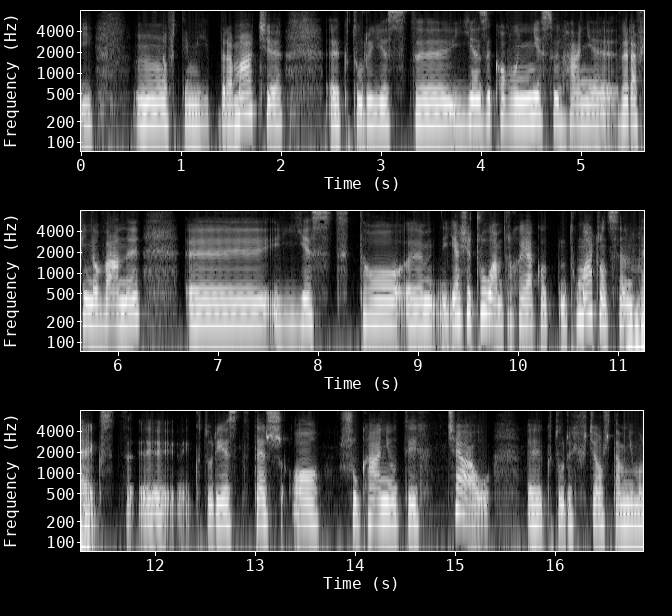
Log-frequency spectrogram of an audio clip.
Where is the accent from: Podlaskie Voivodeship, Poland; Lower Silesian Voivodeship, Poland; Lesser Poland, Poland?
Lower Silesian Voivodeship, Poland; wychowałam się w Kotlinie Kłodzkiej. Moi rodzice przyjechali faktycznie z Krakowa, poznali się na Akademii Medycznej w Krakowie podczas studiów i szukając pracy wylądowali w Kłodzkim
